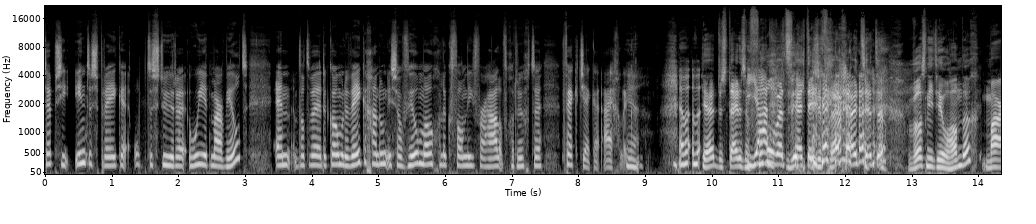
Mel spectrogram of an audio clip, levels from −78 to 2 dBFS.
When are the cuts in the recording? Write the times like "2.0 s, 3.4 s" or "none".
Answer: 9.9 s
